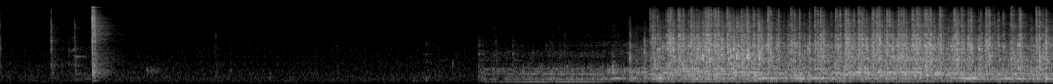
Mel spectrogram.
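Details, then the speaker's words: Singer 457 sewing machine after lubrication, maintenance and needle timing adjustment: quick even stitching chatter about four stitches a second, no knocking or catching; speed improved, stitching tighter, running smooth and free. "call that very smooth I'd say I'm really happy with that the speed of the machine has improved the stitching is much tighter than what it was it's just running so much more efficiently"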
